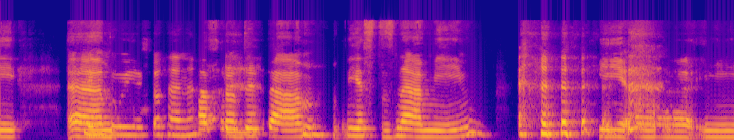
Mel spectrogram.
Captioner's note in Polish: śmiech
